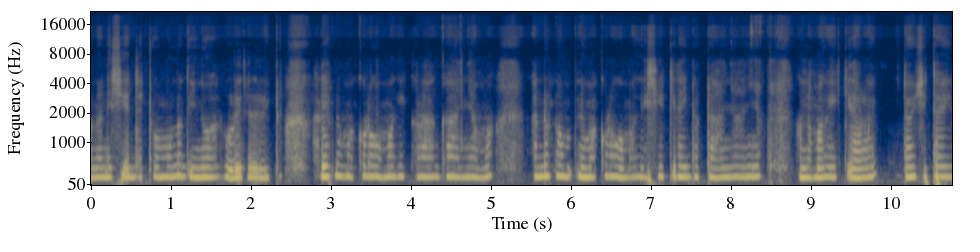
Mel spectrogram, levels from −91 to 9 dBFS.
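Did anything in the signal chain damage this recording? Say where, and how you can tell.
Yes. The damage is at the network stage: short concealed packet loss, with 20 ms of audio failing to reach the decoder in time at 0.57 and 0.61 s, and again at 6.85, 6.89 and 6.93 s. These are back-to-back losses, about 70 ms around 0.6 s and about 120 ms near 6.9 s. The receiver patched each hole by extending the preceding speech, then crossfaded back into real audio, leaving a brief smear or wobble where detail went missing.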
